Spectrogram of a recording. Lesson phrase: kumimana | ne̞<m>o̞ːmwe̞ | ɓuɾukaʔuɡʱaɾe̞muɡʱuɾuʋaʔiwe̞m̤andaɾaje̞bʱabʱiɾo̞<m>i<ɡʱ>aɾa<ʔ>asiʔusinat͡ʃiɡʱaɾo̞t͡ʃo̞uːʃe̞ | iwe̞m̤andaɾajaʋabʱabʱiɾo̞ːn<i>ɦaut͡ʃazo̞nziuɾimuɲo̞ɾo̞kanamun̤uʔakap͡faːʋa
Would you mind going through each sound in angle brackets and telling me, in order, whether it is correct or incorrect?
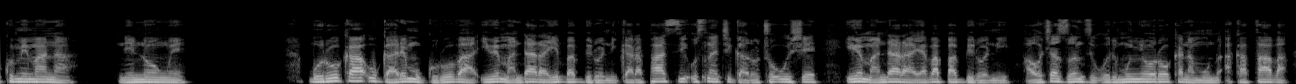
incorrect: n, incorrect: n, correct, incorrect: p, correct

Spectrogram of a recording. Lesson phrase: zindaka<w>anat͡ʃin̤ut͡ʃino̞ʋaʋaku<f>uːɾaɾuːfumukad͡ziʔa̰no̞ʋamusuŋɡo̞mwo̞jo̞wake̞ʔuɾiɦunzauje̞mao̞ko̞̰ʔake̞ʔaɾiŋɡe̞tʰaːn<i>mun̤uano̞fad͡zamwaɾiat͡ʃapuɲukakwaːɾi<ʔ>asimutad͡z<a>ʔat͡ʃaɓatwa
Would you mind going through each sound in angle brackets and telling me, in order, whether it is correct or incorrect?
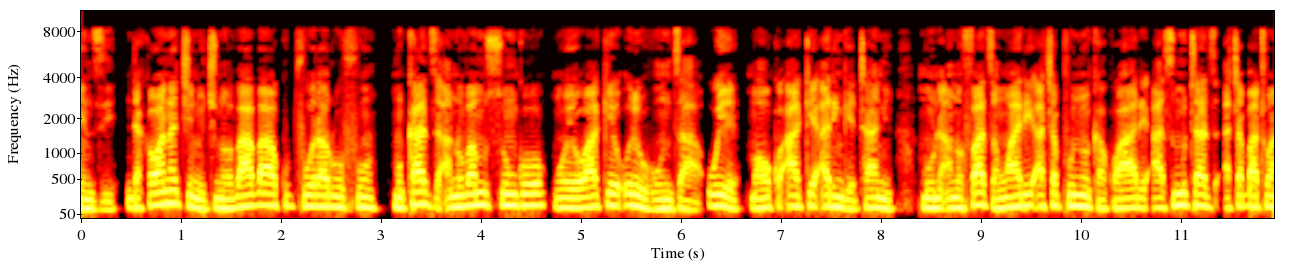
correct, incorrect: p͡f, correct, correct, incorrect: i

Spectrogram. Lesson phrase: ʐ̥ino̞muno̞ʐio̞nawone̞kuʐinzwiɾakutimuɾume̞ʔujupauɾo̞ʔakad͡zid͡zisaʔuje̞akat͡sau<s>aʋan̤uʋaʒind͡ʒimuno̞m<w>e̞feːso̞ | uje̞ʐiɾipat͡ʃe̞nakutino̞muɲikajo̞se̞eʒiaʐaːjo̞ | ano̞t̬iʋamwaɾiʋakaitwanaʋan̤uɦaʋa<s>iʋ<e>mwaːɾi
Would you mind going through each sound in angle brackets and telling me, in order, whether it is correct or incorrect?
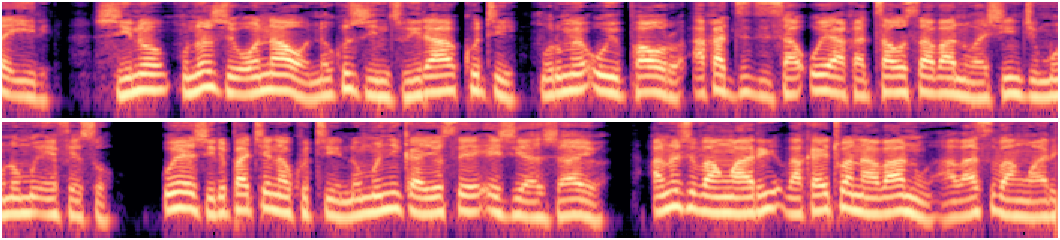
correct, incorrect: u, correct, incorrect: a

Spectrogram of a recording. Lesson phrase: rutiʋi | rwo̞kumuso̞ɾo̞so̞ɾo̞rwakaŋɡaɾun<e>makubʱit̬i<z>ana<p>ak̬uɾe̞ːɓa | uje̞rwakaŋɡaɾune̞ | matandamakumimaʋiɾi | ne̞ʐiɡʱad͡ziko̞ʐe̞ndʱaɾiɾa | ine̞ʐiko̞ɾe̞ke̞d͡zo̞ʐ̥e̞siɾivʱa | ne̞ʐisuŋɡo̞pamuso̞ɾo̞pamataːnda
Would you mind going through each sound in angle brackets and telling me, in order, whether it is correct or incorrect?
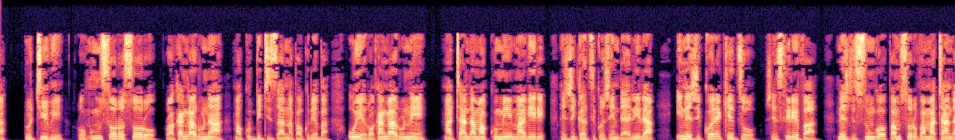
incorrect: a, correct, correct

